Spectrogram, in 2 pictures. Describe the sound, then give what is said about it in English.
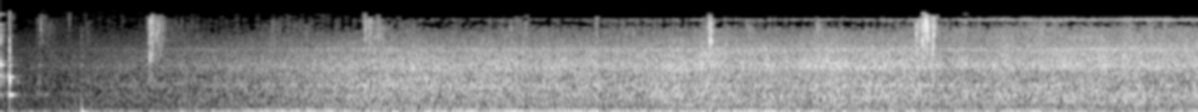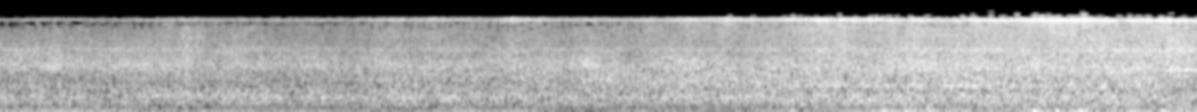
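A passing train roars by, a loud, steady rumble with a low droning hum that swells in the first couple of seconds and stays strong throughout, with no voices. “Here comes a train at this point.”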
